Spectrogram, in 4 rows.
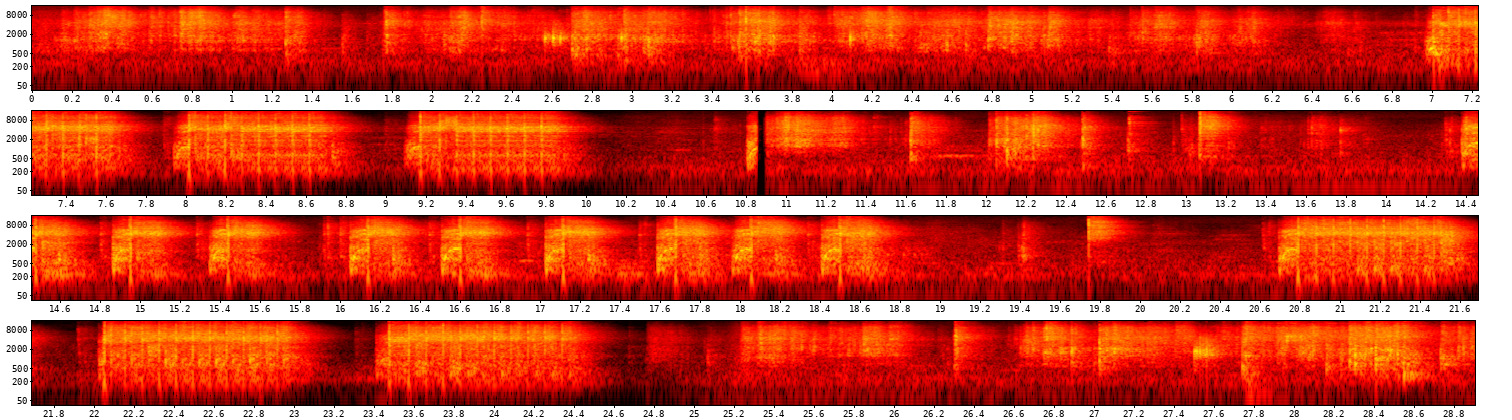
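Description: A.P.S. UAR501B airsoft electric gun (AEG) firing: short bursts and single shots in quick succession, with several longer full-auto bursts of about a second each.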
